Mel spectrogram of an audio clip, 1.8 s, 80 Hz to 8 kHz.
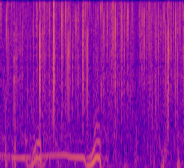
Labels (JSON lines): {"label": "biophony, cascading saw", "recorder": "SoundTrap 600 or HydroMoth"}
